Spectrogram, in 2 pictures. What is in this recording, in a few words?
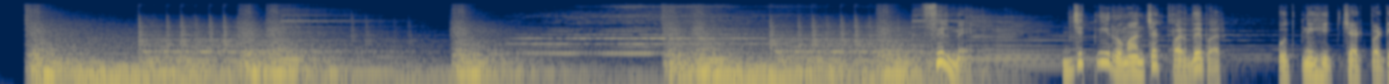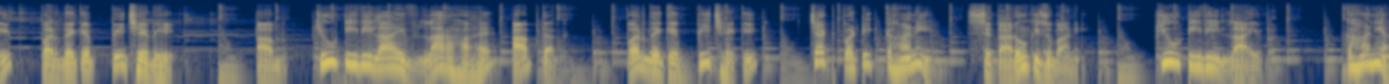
Hindi scratch for mobile offer, male voice; mobile co offer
